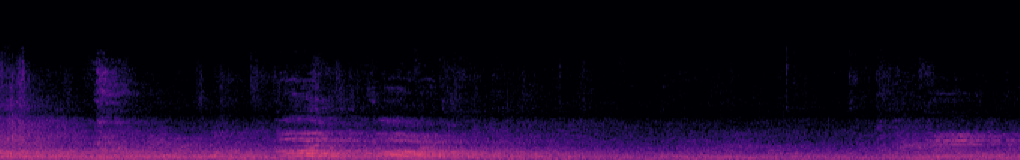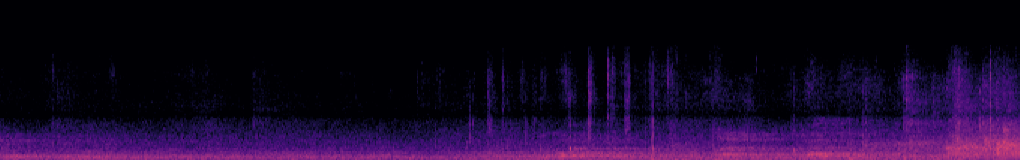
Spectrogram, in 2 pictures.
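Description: Rackets strike a shuttlecock in a large echoing hall.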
